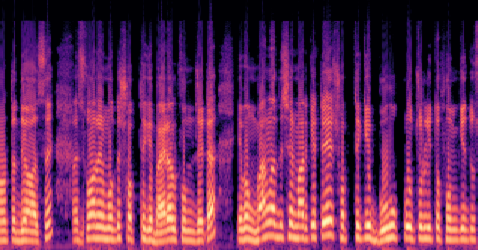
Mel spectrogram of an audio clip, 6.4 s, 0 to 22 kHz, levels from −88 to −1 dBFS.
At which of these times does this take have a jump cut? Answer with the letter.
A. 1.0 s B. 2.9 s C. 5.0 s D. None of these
A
